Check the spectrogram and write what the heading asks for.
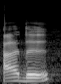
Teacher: زبان کی نوک دانتوں کی جڑ سے لگ رہی ہے، دانتوں کے پیچھے لگ رہی ہے اد، حمزہ زبر دال اد، حمزہ زبر دال اد۔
